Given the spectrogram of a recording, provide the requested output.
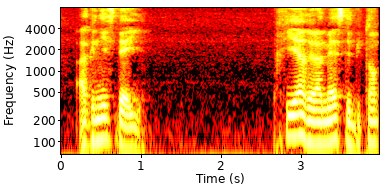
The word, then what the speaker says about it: Agnus Dei: Ah, ça se prononce Agnis. Agnis Dei.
